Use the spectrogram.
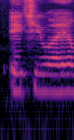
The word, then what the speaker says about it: huile: Well, I mean, that is what it is in French. Wheel? Yeah. Is it? Really? Wheel? Yeah, it's pronounced wheel in French. Huile.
